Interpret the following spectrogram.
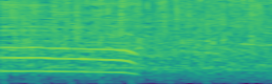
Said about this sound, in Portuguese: eu peço aí uma salva de palmas para ele. Aê, linda, gostoso!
